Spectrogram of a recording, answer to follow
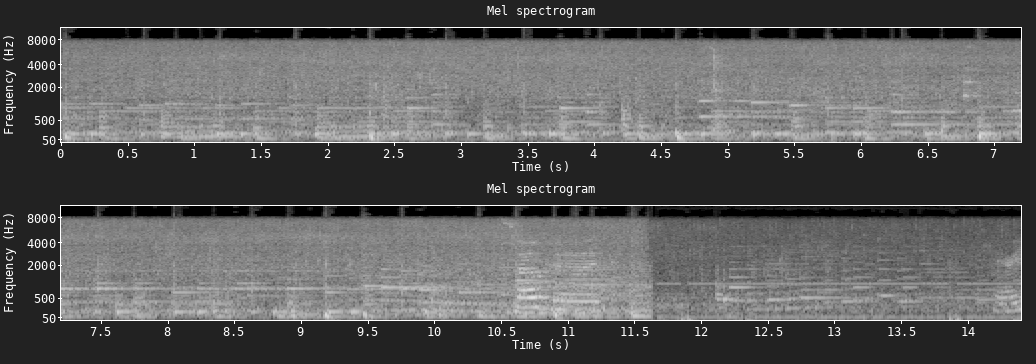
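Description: Food sizzling as it deep-fries in hot oil, a steady hiss with background music playing over it. The sizzle cuts off suddenly near the end, leaving only the music.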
